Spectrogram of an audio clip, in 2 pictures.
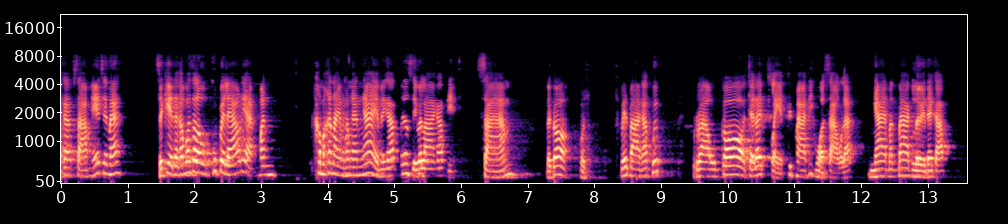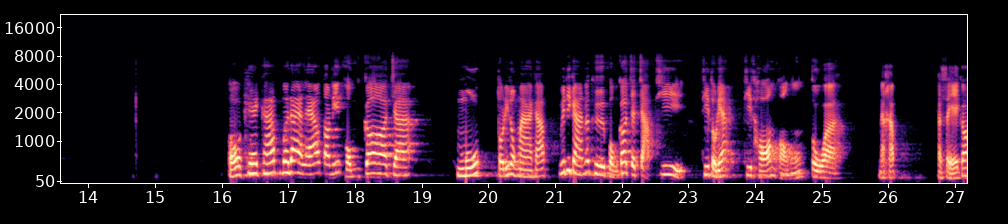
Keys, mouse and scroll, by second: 0.1 middle click, 0.4-0.7 scroll down 1, 0.7 space, 0.9 click, 1.6 middle click, 2.4 middle click, 3.5 m, 3.7 click, 5.8 3, 6.2 Return, 8.6 space, 9.9 Escape, 10.0 middle click, 10.5 scroll up 2, 10.8-11.9 scroll down 4, 14.6 F9, 16.1-16.4 scroll down 2, 16.4 middle click, 17.5-17.8 scroll up 1, 18.5 click, 19.8-21.7 scroll up 2, 21.6 middle click, 22.5-24.0 scroll up 6, 23.1 middle click, 25.1 middle click, 25.7 m, 26.4 click.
